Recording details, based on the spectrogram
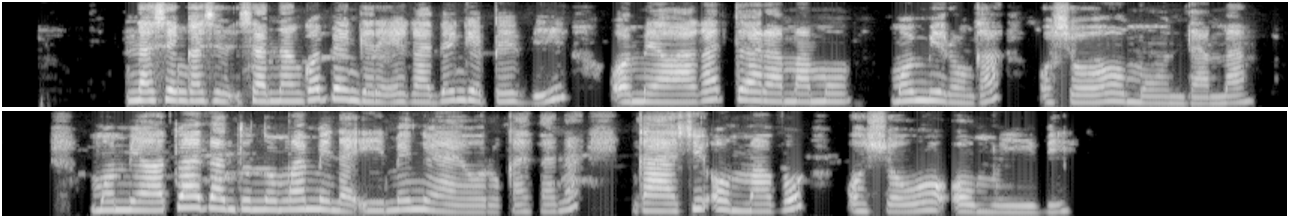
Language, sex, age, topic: Oshiwambo, female, 25-35, agriculture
